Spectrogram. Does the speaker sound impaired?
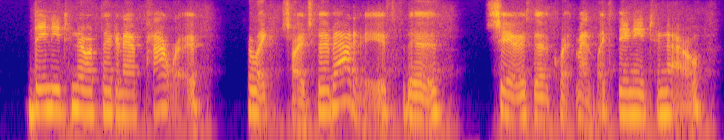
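Yes: deafness; reads lips, wears cochlear implants; had speech therapy.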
